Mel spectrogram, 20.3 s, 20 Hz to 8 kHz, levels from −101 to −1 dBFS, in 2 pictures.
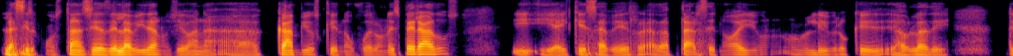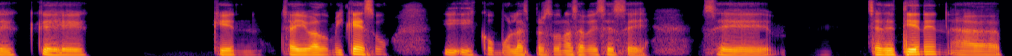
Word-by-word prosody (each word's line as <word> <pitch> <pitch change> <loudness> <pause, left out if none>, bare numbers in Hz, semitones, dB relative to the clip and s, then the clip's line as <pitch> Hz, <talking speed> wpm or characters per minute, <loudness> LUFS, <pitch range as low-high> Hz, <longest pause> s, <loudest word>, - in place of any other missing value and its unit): las - - +5
circunstancias 110 +2 +2
de 105 0 +7
la 105 0 +9
vida 115 +3 +2
nos 105 -3 -20
llevan 105 -1 -5
a 95 +1 -9
a 100 - -12
cambios 115 -1 +4
que 100 - -5
no 95 +1 -15
fueron 100 +2 -11
esperados 135 +5 +4 0.5
y 105 -2 -5
y 100 - -3
hay 95 +1 -2
que 110 0 -2
saber 100 0 -3
adaptarse, 95 - -3
¿no? 110 +2 -10
Hay 110 0 -4
un 120 +2 -20 0.2
un 115 -2 -12
libro 110 0 -7
que 100 +1 -4
habla 105 +1 0
de 95 +2 -8 0.6
de 105 0 -2 0.2
que 100 0 +1 1.3
¿Quién 105 -1 -2 0.2
se 110 - +2
ha - - +7
llevado 105 0 +4
mi 115 0 -8
queso?, 130 0 +4 0.5
y 110 +1 -3
y 100 - -8
cómo 110 -1 -9
las 95 -1 -1
personas 100 0 -6
a 100 - 0
veces 100 +1 -3
se 90 -2 -5 0.5
se 95 -1 -3 0.9
se 115 - +3
detienen 125 +5 +6
a 100 -2 -4
105 Hz, 140 wpm, -23 LUFS, 100-110 Hz, 1.3 s, la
